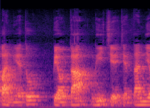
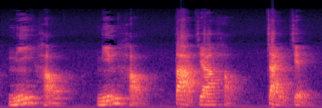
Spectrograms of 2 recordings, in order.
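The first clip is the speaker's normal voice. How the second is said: greetings spaced out word by word; slow Mandarin model; much slower than usual. Shown as a demonstration. Teacher models greetings for students, slow and clear. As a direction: say each greeting slowly for learners to copy. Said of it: "Contohnya berupa".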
